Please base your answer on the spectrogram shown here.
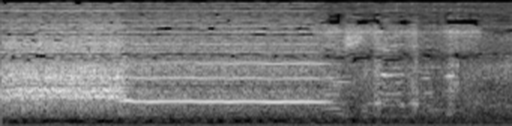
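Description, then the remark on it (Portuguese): A stadium crowd roars loudly with a steady held tone running through the noise, then the din drops off abruptly into quieter, scattered bursts of applause as the whole stadium applauds the Criciúma football team. “Inteiro estádio aplaudindo o time do Criciúma.”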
